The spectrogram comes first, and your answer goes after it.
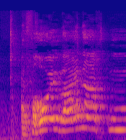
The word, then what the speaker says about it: Frohe Weihnachten: Frohe Weihnachten!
